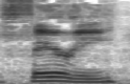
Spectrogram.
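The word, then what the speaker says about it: Pharry: uh early on there's a character named Taylor faery that's how it's pronounced p h a r r y so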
